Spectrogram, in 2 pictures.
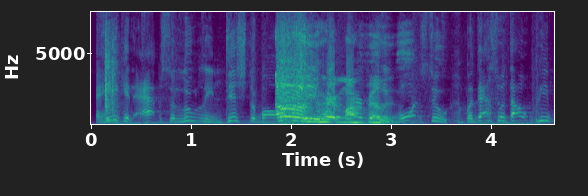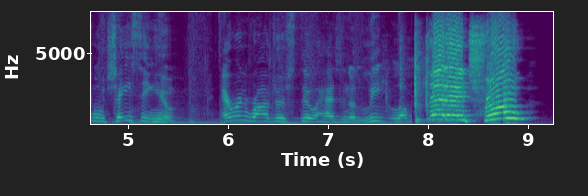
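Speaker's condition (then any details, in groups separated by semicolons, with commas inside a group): No condition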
